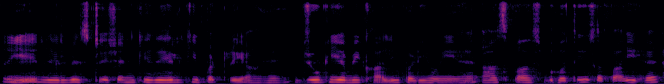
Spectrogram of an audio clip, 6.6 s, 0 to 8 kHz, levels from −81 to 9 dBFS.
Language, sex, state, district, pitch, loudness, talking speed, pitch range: Hindi, female, Uttar Pradesh, Jalaun, 210 Hz, -42 LUFS, 180 wpm, 190-220 Hz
